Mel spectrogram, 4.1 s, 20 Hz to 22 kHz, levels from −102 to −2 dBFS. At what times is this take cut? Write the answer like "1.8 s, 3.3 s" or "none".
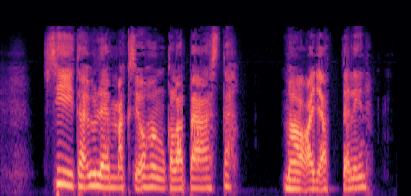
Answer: none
